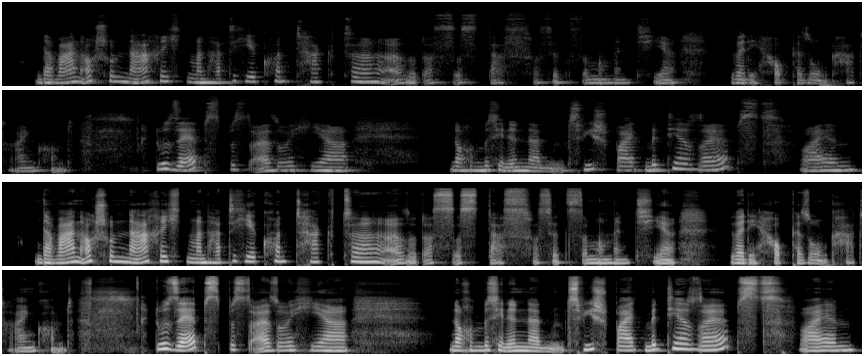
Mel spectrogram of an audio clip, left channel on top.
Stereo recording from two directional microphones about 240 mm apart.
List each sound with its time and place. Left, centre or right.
0.4 s speech: right
13.1 s speech: right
